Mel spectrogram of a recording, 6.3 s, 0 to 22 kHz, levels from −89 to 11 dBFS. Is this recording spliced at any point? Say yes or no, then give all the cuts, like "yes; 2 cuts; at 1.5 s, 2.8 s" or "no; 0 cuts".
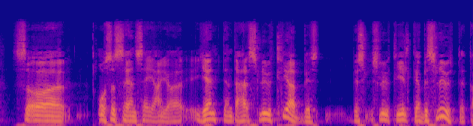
no; 0 cuts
